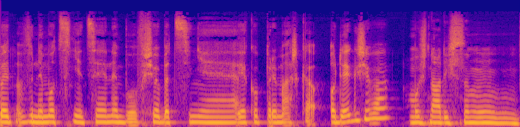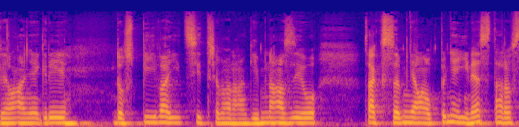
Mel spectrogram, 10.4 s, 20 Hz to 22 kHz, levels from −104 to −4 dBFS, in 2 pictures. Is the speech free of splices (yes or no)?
yes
